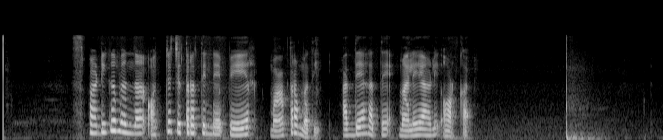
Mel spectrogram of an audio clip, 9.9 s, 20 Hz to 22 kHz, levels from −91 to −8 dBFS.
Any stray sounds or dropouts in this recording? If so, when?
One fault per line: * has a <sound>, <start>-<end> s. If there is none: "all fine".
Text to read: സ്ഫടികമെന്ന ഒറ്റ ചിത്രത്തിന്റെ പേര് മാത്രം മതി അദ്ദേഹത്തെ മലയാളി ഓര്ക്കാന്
* has a thud, 8.5-9.2 s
